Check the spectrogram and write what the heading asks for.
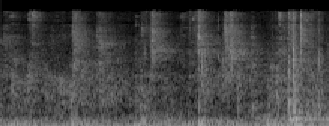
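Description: Footsteps on a hardwood floor, about two knocks a second, over a steady low hum.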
